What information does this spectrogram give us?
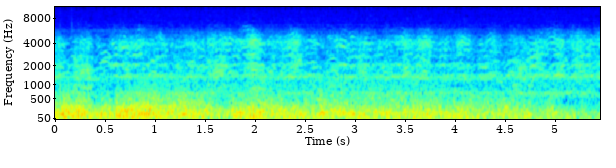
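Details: Thousands of feeding Snow Geese in a Skagit Delta wheat crop, Washington State, keep up a steady wall of yelping honks that fades slightly toward the end, over low wind noise.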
